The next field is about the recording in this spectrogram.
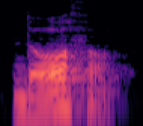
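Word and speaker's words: どうぞ: Notemos que se escribe dou, pero no se debe pronunciar así. Cuando encontramos un sonido con o seguido de una u, eso es una vocal doble y tiene que sonar o, doozo.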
